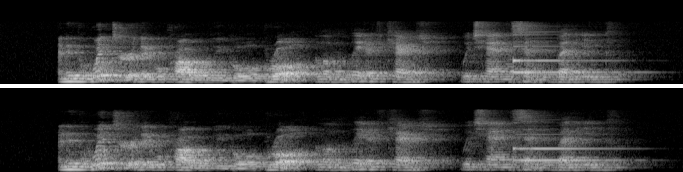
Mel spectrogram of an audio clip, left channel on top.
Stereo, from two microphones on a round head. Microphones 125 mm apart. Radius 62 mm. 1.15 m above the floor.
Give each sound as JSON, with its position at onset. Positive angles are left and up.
{"t": 0.6, "sound": "a man speaking", "side_deg": 75, "distance_m": 2.5}
{"t": 3.1, "sound": "a man speaking", "side_deg": 60, "distance_m": 1.3}
{"t": 5.1, "sound": "a guitar", "side_deg": 55, "distance_m": 0.8}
